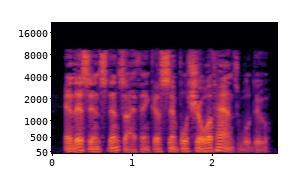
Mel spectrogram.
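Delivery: plain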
